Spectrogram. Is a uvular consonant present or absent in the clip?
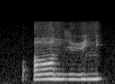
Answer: absent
